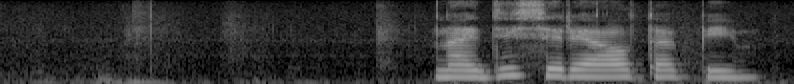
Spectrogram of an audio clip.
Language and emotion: Russian, neutral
